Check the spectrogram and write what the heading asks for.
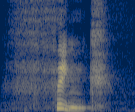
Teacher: You need to take your tongue out to mention this sound. Take your tongue out and say think. It sounds like a blow. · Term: unvoiced sound th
